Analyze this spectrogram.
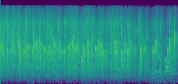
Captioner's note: applause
